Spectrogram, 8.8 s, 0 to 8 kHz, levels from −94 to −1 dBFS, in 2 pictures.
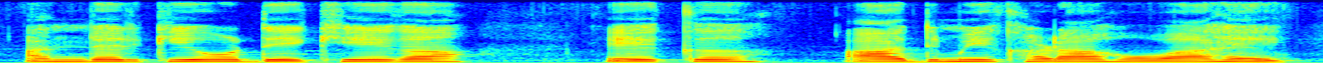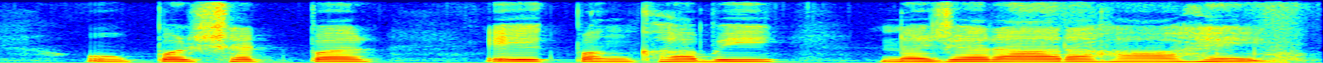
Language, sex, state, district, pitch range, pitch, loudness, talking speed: Hindi, female, Rajasthan, Jaipur, 205-220 Hz, 215 Hz, -15 LUFS, 130 wpm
